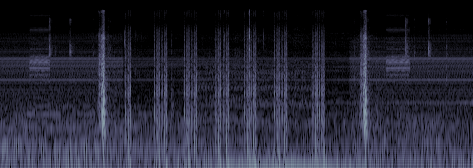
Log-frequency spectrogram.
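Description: Static crackles and buzzes in bursts.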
